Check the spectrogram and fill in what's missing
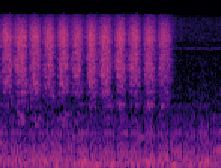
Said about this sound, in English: Rubbing your hands together.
